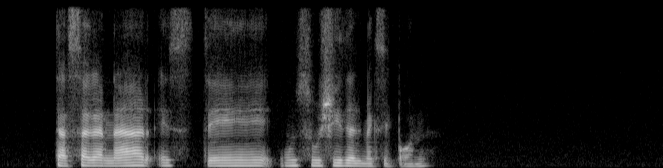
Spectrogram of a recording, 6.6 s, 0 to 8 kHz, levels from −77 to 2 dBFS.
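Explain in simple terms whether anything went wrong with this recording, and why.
Nothing went wrong with this speech recording. It came through a WebRTC call path using the G.722 codec, which works as intended here and leaves nothing above 8 kHz, so the very highest, airiest sounds are missing, just as on a normal internet call.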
